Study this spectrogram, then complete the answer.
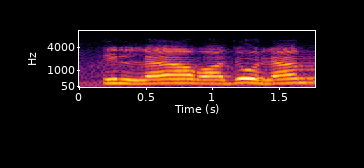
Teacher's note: نون تنوین کے بعد میم مشدد ہے غنہ کریں گے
